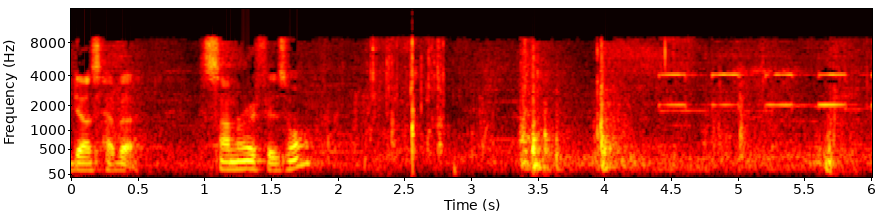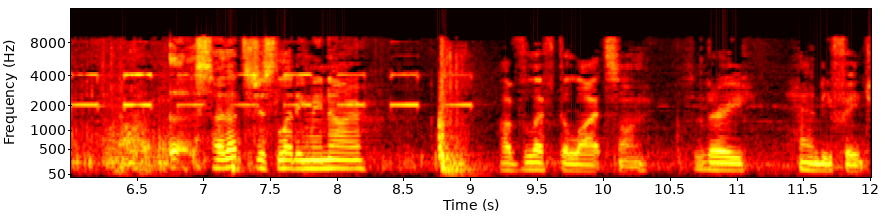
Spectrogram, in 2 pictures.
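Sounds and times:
car warning chime beeping: 0:04.4 - 0:09.2, 0:10.1 - 0:12.0.

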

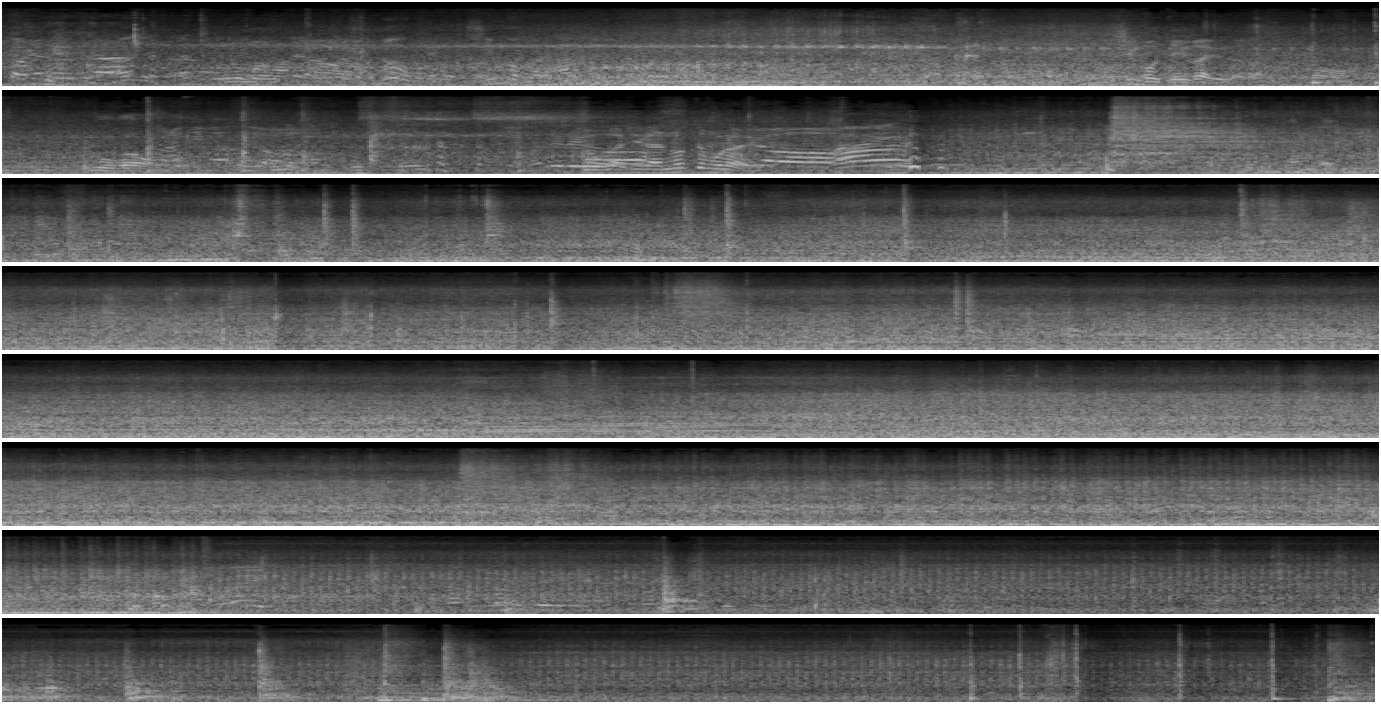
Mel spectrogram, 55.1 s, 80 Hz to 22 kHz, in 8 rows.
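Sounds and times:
crowd chatter: 0:00.0 - 0:16.1, 0:23.8 - 0:31.3, 0:38.8 - 0:48.8
truck engine running: 0:00.0 - 0:55.0.

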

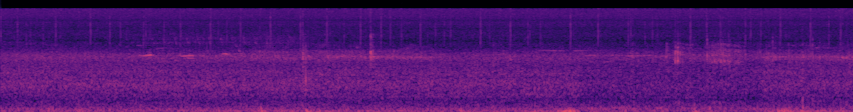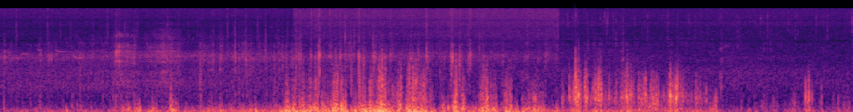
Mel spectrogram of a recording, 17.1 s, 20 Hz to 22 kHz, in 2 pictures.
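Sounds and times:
horses galloping on turf: 0:02.3 - 0:17.0.

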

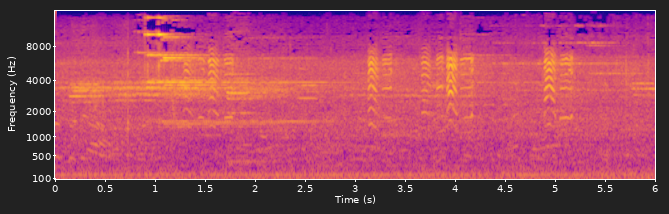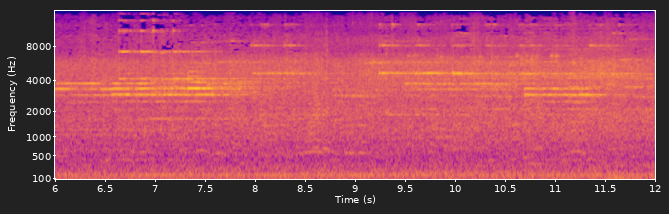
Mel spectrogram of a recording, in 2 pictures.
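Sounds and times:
city street traffic rumble: 0:00.0 - 0:12.0
high wavering horn toots: 0:00.9 - 0:03.8.

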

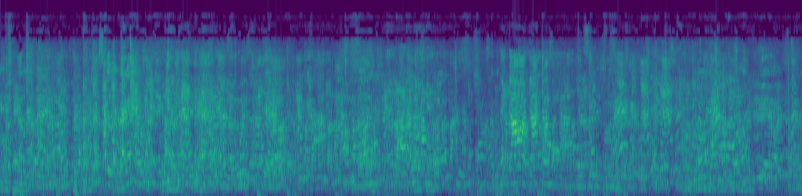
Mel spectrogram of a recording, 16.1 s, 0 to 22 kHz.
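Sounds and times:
overlapping conversational chatter: 0:00.0 - 0:16.0.

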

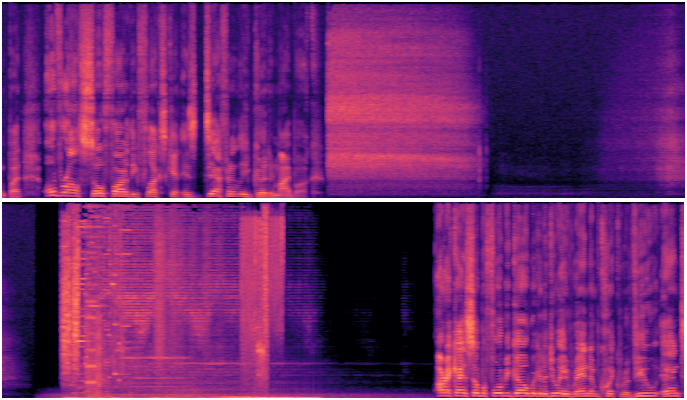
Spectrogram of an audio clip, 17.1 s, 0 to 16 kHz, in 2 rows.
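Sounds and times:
faint breathy exhale of vapour: 0:04.1 - 0:08.9
music sting with deep bass: 0:09.0 - 0:13.4.

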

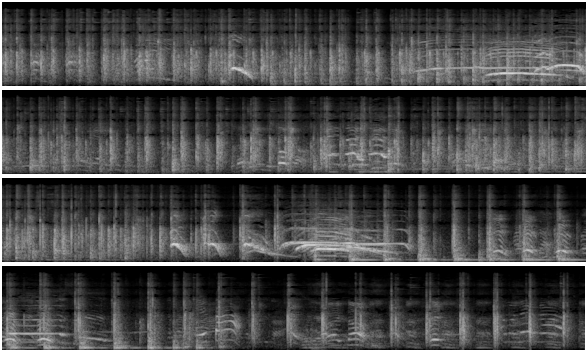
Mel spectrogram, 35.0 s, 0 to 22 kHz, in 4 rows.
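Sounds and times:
group hand clapping: 0:00.0 - 0:35.0.

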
